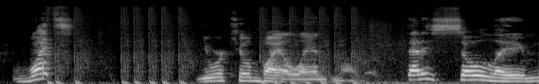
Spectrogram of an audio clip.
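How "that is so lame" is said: higher, slow and loud disgust; exasperated. Real, not acted. Gamer killed by a landmine, complaining slowly and loudly. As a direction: drag out your disgust at a cheap death.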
